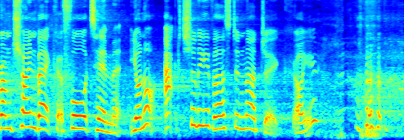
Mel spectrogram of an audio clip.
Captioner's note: applause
